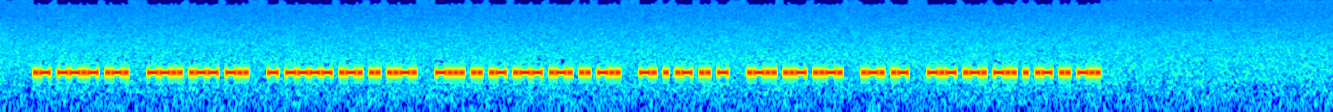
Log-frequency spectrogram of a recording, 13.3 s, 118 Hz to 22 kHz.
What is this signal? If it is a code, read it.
Morse code (Persian alphabet), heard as a keyed tone, machine-sent, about 40 wpm, 750 Hz. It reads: اگر زود تشریف بیاورید نهایت لطف را کردهاید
